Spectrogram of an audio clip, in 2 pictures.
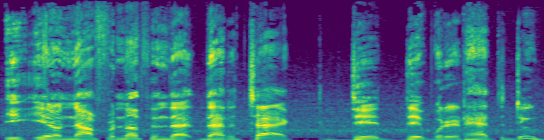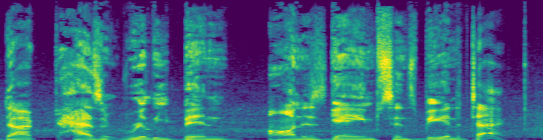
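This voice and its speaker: A man giving conversational color commentary on wrestling, casual and salty, with halting phrasing. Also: medium pitch, a little hiss or hum.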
